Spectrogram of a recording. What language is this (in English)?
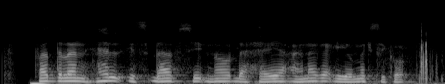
Somali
